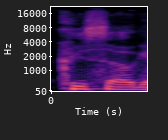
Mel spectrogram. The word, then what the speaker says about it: kusoge: What are the Goners' favorite kusogi and why? – That's not a good pronunciation. – Give me that way. – What is the Goners' favorite kusoge game? – That sounds very similar to what I said.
